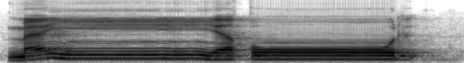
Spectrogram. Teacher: Definisi lengkapnya yaitu apabila nun sukun atau tanwin bertemu dengan huruf-huruf idgham. Maka nunnya dileburkan ke huruf sesudahnya dan dibaca dengan dengung · Bunyi nunnya tidak terdengar lagi. Yang terdengar hanyalah huruf berikutnya. Dileburkan ke huruf berikutnya. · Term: idgham bighunah, idgham bi gunnah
